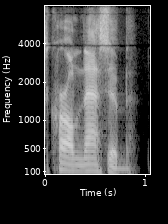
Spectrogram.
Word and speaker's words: Carl Nassib: You keep butchering his name. You can't butcher his name. – I butcher everybody's name. I call him Cos Nasby. Okay. Ain't that his name? – No, it's Carl Nassib.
